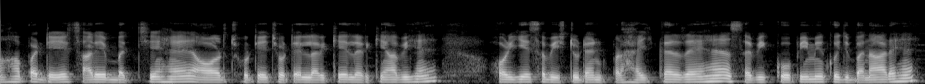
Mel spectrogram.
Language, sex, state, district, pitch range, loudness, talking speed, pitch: Hindi, male, Bihar, Araria, 110-120 Hz, -17 LUFS, 170 wpm, 115 Hz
